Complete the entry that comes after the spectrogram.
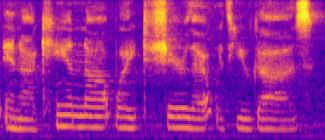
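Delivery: soft whisper to viewers; whispered teaser for the spring booth. Real, not acted. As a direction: let them in on a secret, whispering. Excited secret to viewers.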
